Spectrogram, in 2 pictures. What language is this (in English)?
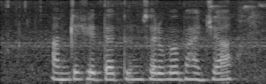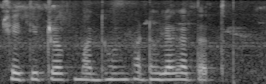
Marathi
